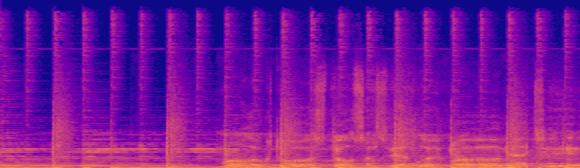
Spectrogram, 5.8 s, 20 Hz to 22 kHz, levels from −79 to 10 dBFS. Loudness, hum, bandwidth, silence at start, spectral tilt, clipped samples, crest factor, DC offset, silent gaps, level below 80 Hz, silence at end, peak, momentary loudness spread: -18 LUFS; none; over 20 kHz; 0 s; -5 dB/octave; under 0.1%; 16 dB; under 0.1%; none; -26 dBFS; 0 s; 0 dBFS; 5 LU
